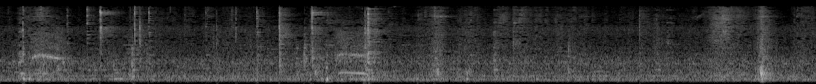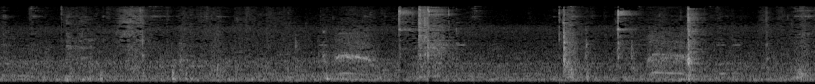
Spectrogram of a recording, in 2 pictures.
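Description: Badminton racket being strung on a stringing machine: string pulled and woven through the frame and across the mains in irregular swishes, with sharp clicks and clinks from the machine's clamps and fittings.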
